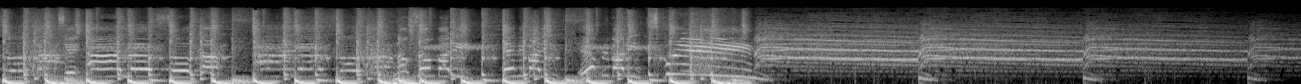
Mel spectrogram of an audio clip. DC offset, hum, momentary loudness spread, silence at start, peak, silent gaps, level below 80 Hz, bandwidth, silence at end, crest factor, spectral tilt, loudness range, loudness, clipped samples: under 0.1%; none; 13 LU; 0 s; 0 dBFS; none; -18 dBFS; 15.5 kHz; 0 s; 12 dB; -4 dB/octave; 9 LU; -13 LUFS; under 0.1%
